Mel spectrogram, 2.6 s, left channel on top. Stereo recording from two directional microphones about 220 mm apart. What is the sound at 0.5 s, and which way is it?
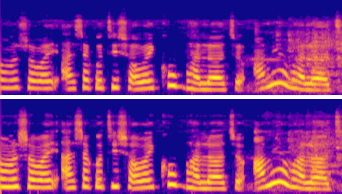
A woman's voice, 15° right (ahead or behind).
